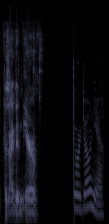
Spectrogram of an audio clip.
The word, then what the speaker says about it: Dordogne: Dordogne? How the fuck do you pronounce that? Hold on. – Ask Google. – It's French, according to YouTube. – Dordogne.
